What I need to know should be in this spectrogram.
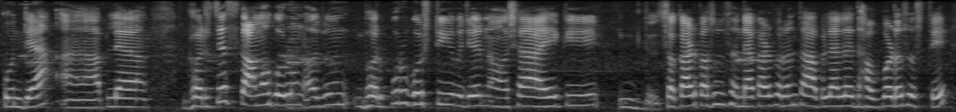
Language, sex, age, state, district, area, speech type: Marathi, female, 30-45, Maharashtra, Wardha, rural, spontaneous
